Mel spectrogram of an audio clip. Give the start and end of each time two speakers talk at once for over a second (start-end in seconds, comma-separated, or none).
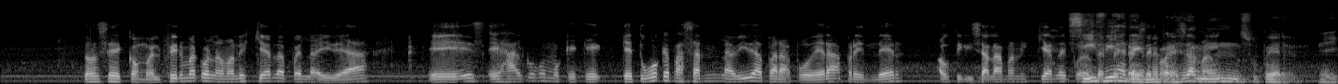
10.8-12.2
